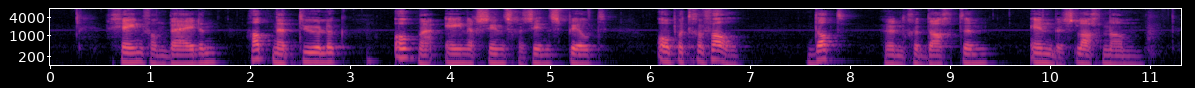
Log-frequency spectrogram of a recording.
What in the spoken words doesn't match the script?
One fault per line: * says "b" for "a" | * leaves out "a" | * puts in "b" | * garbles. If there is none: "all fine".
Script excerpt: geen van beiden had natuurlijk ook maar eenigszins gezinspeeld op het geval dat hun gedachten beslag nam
* puts in "in"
